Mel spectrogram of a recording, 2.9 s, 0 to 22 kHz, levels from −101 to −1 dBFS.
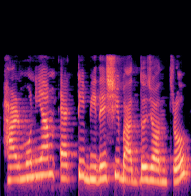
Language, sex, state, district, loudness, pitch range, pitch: Bengali, female, West Bengal, Paschim Medinipur, -15 LUFS, 240-310 Hz, 255 Hz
